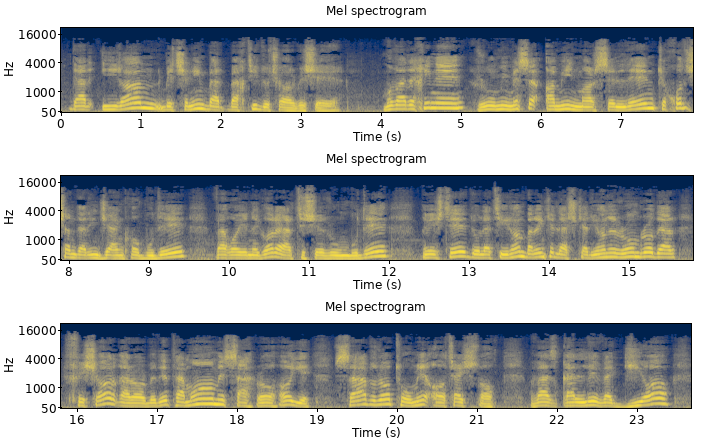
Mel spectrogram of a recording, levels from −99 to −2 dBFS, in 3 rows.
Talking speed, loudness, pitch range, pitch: 125 wpm, -11 LUFS, 140-185 Hz, 160 Hz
